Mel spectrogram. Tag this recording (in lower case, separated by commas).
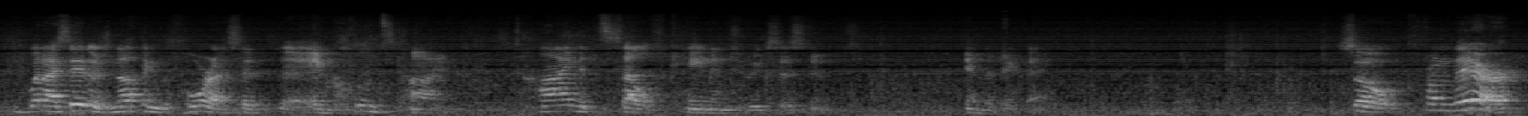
speech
